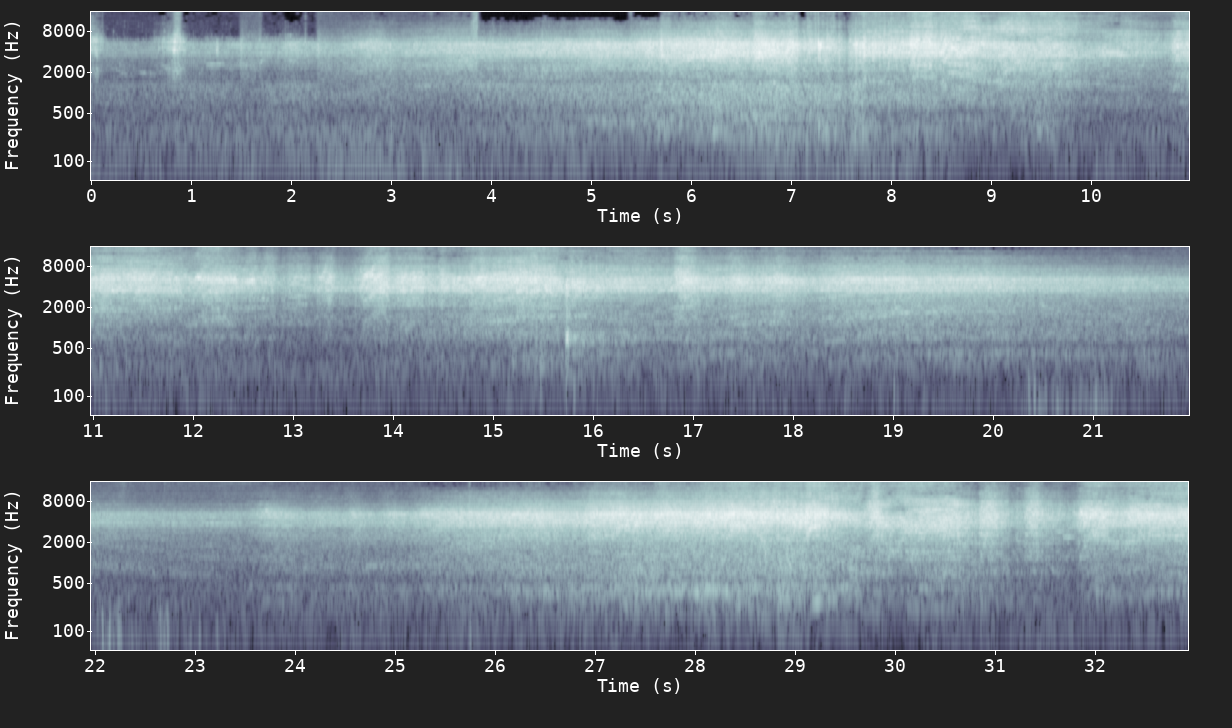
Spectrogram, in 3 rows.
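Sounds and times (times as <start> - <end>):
model car motor whirring: 0.0 - 32.9.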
